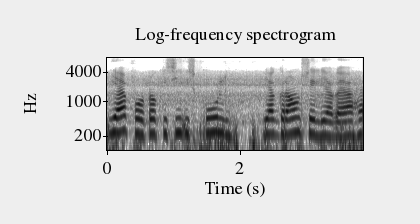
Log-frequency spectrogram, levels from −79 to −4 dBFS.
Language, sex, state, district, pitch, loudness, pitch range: Hindi, male, Uttar Pradesh, Shamli, 225 Hz, -17 LUFS, 215-230 Hz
